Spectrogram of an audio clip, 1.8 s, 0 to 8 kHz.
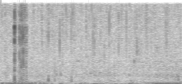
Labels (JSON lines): {"label": "biophony", "recorder": "SoundTrap 500"}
